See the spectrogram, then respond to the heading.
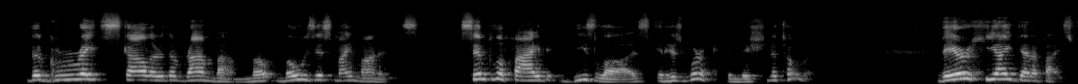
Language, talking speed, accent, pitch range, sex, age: English, 100 wpm, American, 160-245 Hz, male, 30-49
